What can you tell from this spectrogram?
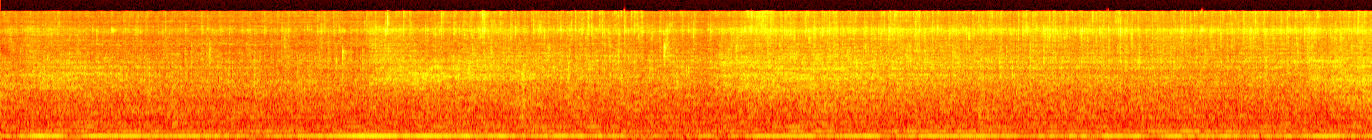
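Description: Batter fritters of ground chana dal and goat brain deep-frying in foaming hot oil, a steady sizzle with small crackles throughout. A steady low hum runs underneath.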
